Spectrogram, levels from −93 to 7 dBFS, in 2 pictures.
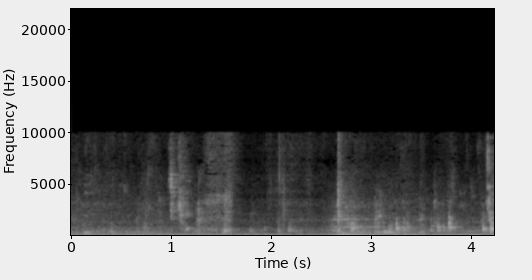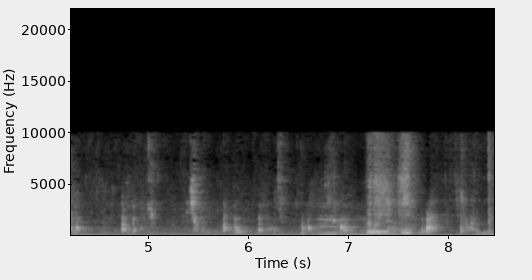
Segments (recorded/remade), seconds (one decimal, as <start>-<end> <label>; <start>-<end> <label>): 0.0-1.6 recorded; 1.6-2.5 remade; 2.5-7.3 recorded; 7.3-8.5 remade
